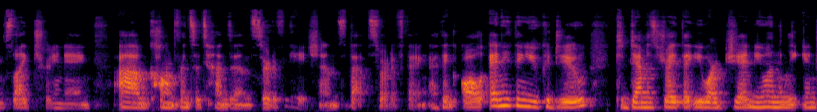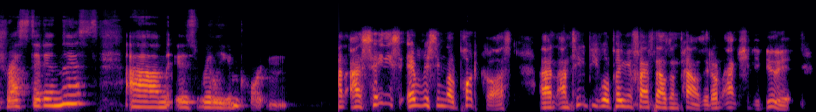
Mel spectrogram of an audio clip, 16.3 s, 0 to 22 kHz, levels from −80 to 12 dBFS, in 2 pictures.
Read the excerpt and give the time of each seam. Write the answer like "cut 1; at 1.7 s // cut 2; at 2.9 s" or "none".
cut 1; at 3.5 s // cut 2; at 9.9 s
